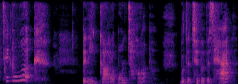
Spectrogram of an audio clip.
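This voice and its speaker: A young adult woman storyteller giving an expressive storybook read-aloud. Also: lowish voice, normal speed, reverberant. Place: small room indoors.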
